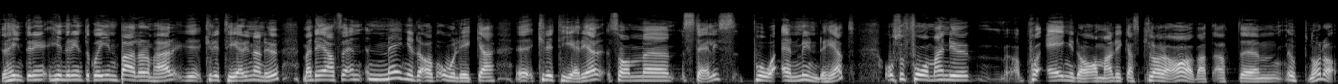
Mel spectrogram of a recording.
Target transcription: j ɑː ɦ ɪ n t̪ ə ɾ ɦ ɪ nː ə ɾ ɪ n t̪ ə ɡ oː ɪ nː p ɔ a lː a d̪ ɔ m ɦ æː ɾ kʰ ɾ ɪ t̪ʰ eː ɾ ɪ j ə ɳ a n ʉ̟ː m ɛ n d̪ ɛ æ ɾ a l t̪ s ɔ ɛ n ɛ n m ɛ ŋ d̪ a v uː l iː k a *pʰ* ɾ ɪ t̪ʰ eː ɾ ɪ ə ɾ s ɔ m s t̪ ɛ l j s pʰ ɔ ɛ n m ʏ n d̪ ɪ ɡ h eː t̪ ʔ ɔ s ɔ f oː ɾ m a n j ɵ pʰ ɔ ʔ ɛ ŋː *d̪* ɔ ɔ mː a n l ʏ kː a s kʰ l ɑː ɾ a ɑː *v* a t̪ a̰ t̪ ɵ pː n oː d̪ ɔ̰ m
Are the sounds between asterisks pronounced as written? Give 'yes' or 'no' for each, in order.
no, yes, yes

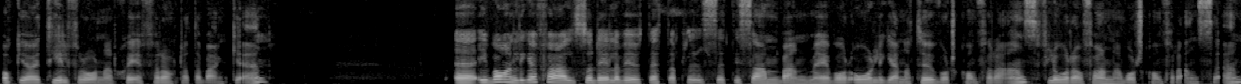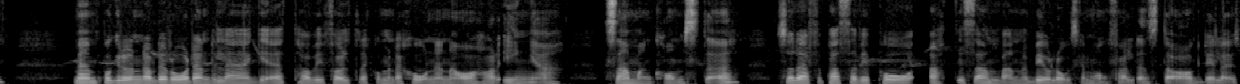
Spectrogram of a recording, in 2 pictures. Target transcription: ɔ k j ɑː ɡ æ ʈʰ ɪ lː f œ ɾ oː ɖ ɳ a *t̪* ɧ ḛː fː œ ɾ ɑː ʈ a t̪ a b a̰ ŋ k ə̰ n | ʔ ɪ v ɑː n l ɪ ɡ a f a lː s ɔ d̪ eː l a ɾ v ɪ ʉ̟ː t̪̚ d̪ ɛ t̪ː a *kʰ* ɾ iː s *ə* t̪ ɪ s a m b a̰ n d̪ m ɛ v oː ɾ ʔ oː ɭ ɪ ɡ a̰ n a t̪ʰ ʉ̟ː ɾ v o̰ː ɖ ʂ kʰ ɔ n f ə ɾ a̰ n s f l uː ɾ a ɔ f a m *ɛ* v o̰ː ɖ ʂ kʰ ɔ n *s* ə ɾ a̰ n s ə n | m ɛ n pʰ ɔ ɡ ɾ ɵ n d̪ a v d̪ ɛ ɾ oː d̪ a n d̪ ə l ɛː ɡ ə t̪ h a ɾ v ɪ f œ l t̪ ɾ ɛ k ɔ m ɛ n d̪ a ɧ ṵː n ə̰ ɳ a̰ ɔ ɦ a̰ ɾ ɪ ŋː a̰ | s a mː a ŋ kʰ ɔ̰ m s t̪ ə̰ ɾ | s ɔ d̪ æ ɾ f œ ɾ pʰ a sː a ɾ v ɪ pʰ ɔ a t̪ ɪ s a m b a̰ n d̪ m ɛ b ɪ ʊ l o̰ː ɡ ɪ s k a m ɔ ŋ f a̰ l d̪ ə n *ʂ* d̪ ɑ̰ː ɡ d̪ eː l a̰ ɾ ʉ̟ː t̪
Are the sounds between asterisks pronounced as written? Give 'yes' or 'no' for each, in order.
no, no, yes, no, no, no

